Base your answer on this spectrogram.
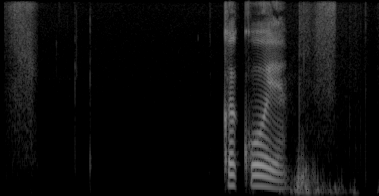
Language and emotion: Russian, neutral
